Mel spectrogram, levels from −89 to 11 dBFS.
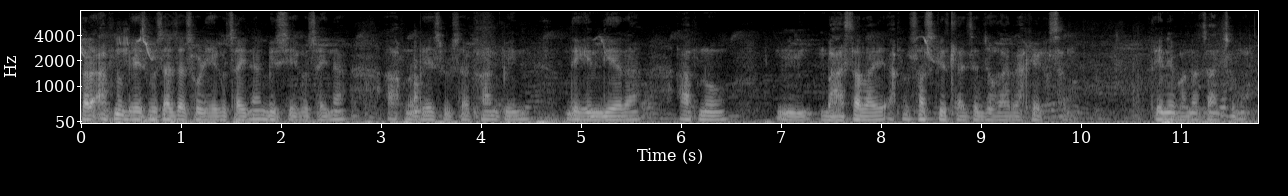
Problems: constant background noise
